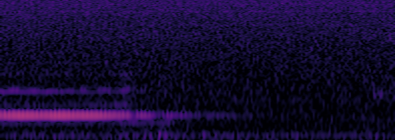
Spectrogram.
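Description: A held piano note fading away softly, ending about a second in, followed by near silence.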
